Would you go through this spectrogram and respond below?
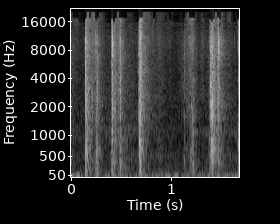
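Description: Tarot cards being shuffled by hand in a series of quick riffling bursts, several crisp rustles spaced apart, close and fairly loud.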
